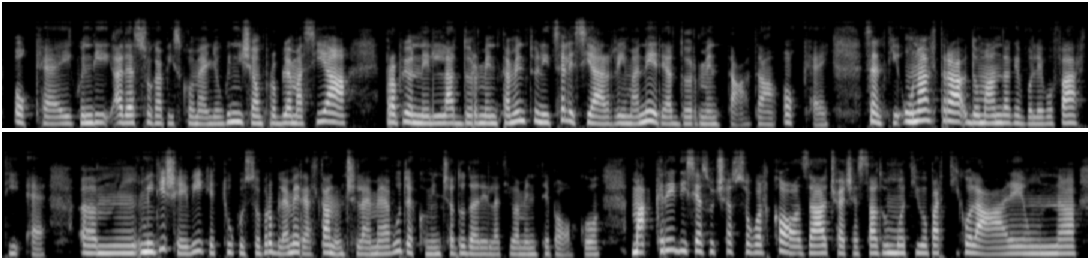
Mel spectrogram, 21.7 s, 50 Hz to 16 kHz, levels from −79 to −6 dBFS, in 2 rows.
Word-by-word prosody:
Okay, 200 -3 -3
quindi 220 +2 -1
adesso 220 +1 +1
capisco 205 -1 -5
meglio. 195 0 -3
Quindi 250 +2 +2
c'è 215 - +1
un 200 - +1
problema 210 0 +1
sia 245 +2 +5 0.4
proprio 230 +1 +3
nell'addormentamento 210 +4 +1
iniziale, 250 +3 +1
sia 220 -3 +3
a - - 0
rimanere 205 +3 +1
addormentata. 185 -1 -5
Okay. 170 -8 -7 0.3
Senti 225 -4 0
un'altra 275 0 +6
domanda 220 0 +1
che 215 -1 -5
volevo 190 0 -5
farti 215 -1 0
è: 165 -3 -8 0.4
uhm, 210 -1 0
mi 245 0 +7
dicevi 255 - 0
che 215 -4 -5
tu 230 - -6
questo 205 -1 -6
problema 220 -2 -1
in 240 - +2
realtà 185 +5 0
non 185 -3 -2
ce 185 - -4
l'hai 180 -1 -2
mai 190 +1 -2
avuto, 245 +5 -2
è 215 - -1
cominciato 190 +2 -5
da 190 -2 -2
relativamente 180 0 -7
poco. 175 0 -8 0.3
Ma 235 0 +6
credi 280 0 -1
sia 260 +1 +2
successo 255 0 -3
qualcosa? 215 -3 +2
Cioè 215 -1 -1
c'è 195 0 -4
stato 210 +3 -1
un 220 - +2
motivo 215 0 -2
particolare, 200 -3 0
un 200 0 0
210 Hz, 155 wpm, -25 LUFS, 195-230 Hz, 0.4 s, mi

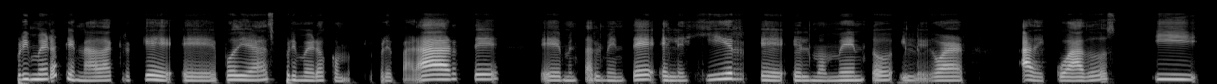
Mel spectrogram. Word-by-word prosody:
primero 235 +1 +2
que 235 - 0
nada, 185 0 -1
creo 190 -2 -15
que, 210 -4 +2
eh, 175 -1 -2
podías 210 +1 +1
primero 190 -4 -2
como 165 -4 -9
que - - -31
prepararte, 230 +6 +4 0.4
eh, 190 0 -2
mentalmente, 185 +3 -2
elegir 215 +7 -1
e 190 -2 -1
el 185 -1 -2
momento 180 - -1
y 100 - -6
lugar 185 - -1 0.5
adecuados, 180 -1 +1 0.3
y 235 -1 -1
190 Hz, 105 wpm, -22 LUFS, 180-225 Hz, 0.5 s, prepararte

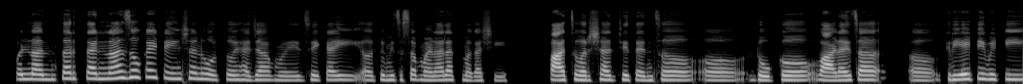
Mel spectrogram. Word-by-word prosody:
पण 235 -1 +1
नंतर 235 +3 +1
त्यांना 265 +1 +3
जो 330 +2 +3
काही 335 -1 +2
टेन्शन 265 -1 -1
होतो 225 -2 -1
ह्याच्यामुळे 205 -2 -2
जे 215 -2 -1
काही 210 -1 -2
अ, 205 - -3
तुम्ही 210 -1 -1
जसं 220 +2 -3
म्हणालात 200 +1 0
मगाशी 185 -1 -7 0.4
5 205 0 +5
वर्षात 210 0 +2
जे 215 - +2
त्यांचं 200 0 0
अ, 190 -2 -3
डोकं 200 +1 +2
वाढायचा 200 +2 +4 0.4
अ, - - -7 0.3
क्रिएटिव्हिटी 230 0 +2
210 Hz, 140 wpm, -23 LUFS, 200-235 Hz, 0.4 s, 5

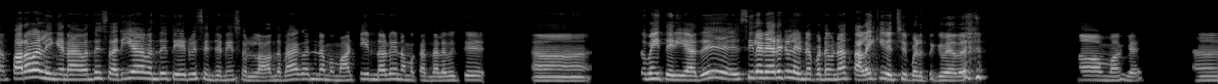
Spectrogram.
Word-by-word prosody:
பரவாயில்லைங்க, 270 -3 +5
நான் 225 0 +2
வந்து 280 +5 -3
சரியா 260 +5 +2
வந்து 260 0 -1
தேர்வு 235 +1 -1
செஞ்சனே 210 -2 -5
சொல்லலாம், 180 -3 -4
அந்த 195 0 -7
பேக் 240 +2 -1
வந்து 240 -1 -4
நம்ம 205 -3 -8
மாட்டி 205 +6 -3
இருந்தாலும் 225 0 -2
நமக்கு 200 -2 -7
அந்த 185 0 -4
அளவுக்கு, 195 +2 -5 0.7
அ, - - -1 1.0
சுமை 260 +1 +3
தெரியாது, 210 +2 +2 0.4
சில 300 0 +6
நேரங்கள்ல 295 -2 +5
என்ன 245 0 -1
பண்ணுவேனா, 240 +2 +1
தலைக்கு 250 +5 +3
வைச்சி 230 +2 -3
படுத்துக்குவேன் 185 -2 -1
அத, - - +3 1.2
ஆமாங்க 195 0 -3 0.7
அ. - - -5
230 Hz, 150 wpm, -23 LUFS, 200-255 Hz, 1.2 s, சில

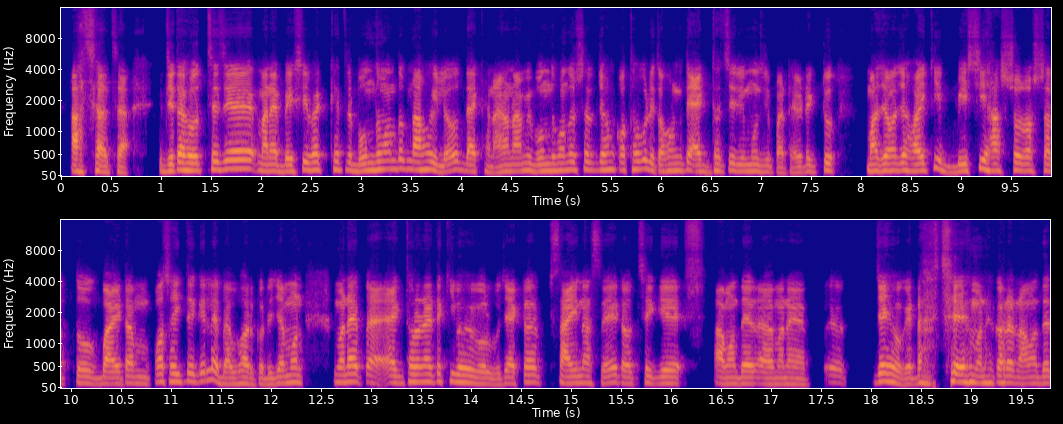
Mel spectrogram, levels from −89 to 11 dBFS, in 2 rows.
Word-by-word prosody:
আচ্ছা, - - -1
আচ্ছা। - - -2 0.5
যেটা 155 +3 +6
হচ্ছে 155 +3 +1
যে - - +5 0.3
মানে 145 0 +5
বেশিরভাগ 165 +5 +1
ক্ষেত্রে 170 -2 -4
বন্ধু-বান্ধব 180 +5 -1
না 165 - +7
হইলেও 135 -5 0
দেখেন, 130 -2 0
এখন 135 +1 0
আমি 155 +1 -3
বন্ধু-বান্ধবের 155 +3 -2
সাথে 165 -2 -3
যখন 170 +1 0
কথা 170 +2 -3
বলি 185 -4 -1
তখন 140 +2 -1
কিন্তু 150 - +1
এক 130 - +1
ধাঁচের 150 0 -3
ইমোজি 140 -2 -4
পাঠাই। 110 0 -5
ওটা 140 - -3
একটু 155 +6 -3 0.4
মাঝে, 145 +1 +3
মাঝে, 160 +1 +2
হয় 145 +1 +4
কি? 205 - -3 0.2
বেশি 145 +7 -1
হাস্যরসাত্মক 145 -2 -1
বা 130 - +6
এটা 145 +2 +1
উম - - -7
পচাইতে 170 +1 0
গেলে 205 +3 -1
ব্যবহার 130 +1 0
করি। 120 -1 -5
যেমন 155 +3 0 0.4
মানে 165 +2 +5
প্যা - - +2 0.2
এক 145 - -2
ধরনের 165 0 +4
একটা 170 0 -4
কিভাবে 160 -4 +1
বলব? 125 -2 -3
যে, - - 0
একটা 160 - -1 0.3
সাইন 140 +1 +4
আছে, 130 +1 -10
এটা 145 - -2
হচ্ছে 130 +4 -7
গিয়ে 140 0 +1 0.5
আমাদের 130 +1 +1
আ - - +1
মানে 125 0 -1 0.4
এ - - -3 0.4
যাই 180 - +6
হোক 130 - -1
এটা 150 - -2
হচ্ছে 180 +7 -3 0.2
মনে 145 0 -2
করেন 150 -1 +2
আমাদের 140 +1 -3
150 Hz, 200 wpm, -22 LUFS, 135-165 Hz, 0.5 s, না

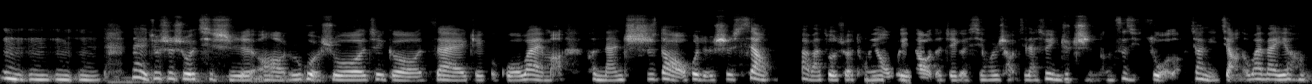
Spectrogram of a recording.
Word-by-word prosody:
嗯 280 -3 +6
嗯 220 -2 0
嗯 215 -2 +1
嗯， 205 -1 -2 0.3
那 330 - +2
也 260 - +4
就 275 +3 -2
是 270 0 -1
说， 245 -1 +6
其 245 -1 -4
实， 200 0 +1
呃， 195 -2 -3
如 220 +1 -1
果 235 -1 +5
说 200 -2 +3
这 230 +2 -1
个 185 -4 0
在 190 -1 0
这 195 +1 -5
个 - - -14
国 195 0 -1
外 225 -3 +3
嘛， 190 - -7 0.3
很 225 -4 -2
难 190 +2 -2
吃 240 +2 0
到， 245 -2 +1
或 240 - +5
者 200 -2 -5
是 230 +2 +7
像 215 -1 +2 0.2
爸 265 - -4
爸 200 -2 -4
做 210 0 +2
出 210 - -4
来 205 - -2
同 200 -2 -10
样 205 -1 -1
味 200 - +2
道 175 -2 -1
的 - - -8
这 200 -1 -2
个 - - -5
西 210 +3 -9
红 210 +1 -3
柿 - - -3
炒 - - -3
鸡 215 - -9
蛋， 200 - -4
所 260 +6 -1
以 - - +1
你 215 - 0
就 240 +3 -5
只 215 -1 0
能 200 - -13
自 265 +5 -6
己 210 - -10
做 445 +3 +3
了， - - -9
像 255 -5 0
你 195 - -7
讲 - - -2
的 - - -10
外 250 +2 0
卖 235 -1 +1
也 220 +1 +5
很 220 -1 -7
215 Hz, 305 characters per minute, -22 LUFS, 200-235 Hz, 0.3 s, 是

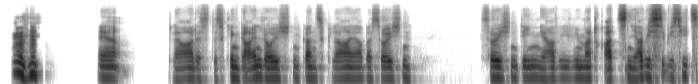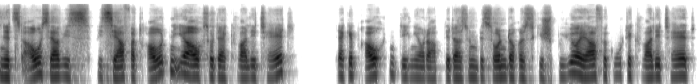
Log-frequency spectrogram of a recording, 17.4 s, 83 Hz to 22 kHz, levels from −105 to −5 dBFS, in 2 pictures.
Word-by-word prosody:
Mhm. 170 -2 +1 0.7
Ja. 135 -1 -4 0.6
Klar, 125 +2 -6
das 120 0 -13
das 130 - -11
klingt 130 -3 -4
einleuchtend, 130 0 -3
ganz 130 -1 -6
klar, 130 0 -5
ja, 130 0 -7
bei 130 0 -11
solchen, 130 +1 -7 0.9
solchen 135 0 -3
Dingen 135 0 -7
ja 130 +1 -8
wie 130 -1 -13
wie 135 - -7
Matratzen, 130 -1 -1
ja, 130 +3 -2
wie's 140 -1 +5
wie 135 - -10
sieht's 150 +1 -3
'n - - -5
jetzt 145 0 0
aus, 170 +1 +4
ja, 145 0 +6
wie's 145 -1 -1
wie 145 - -15
sehr 140 0 +6
vertraut 140 - +1
denn 200 - -4
ihr 175 -8 +8
auch 145 0 +8
so 145 - 0
der 140 -2 +1
Qualität 140 0 -2 0.5
der 155 - 0
gebrauchten 155 +1 +2
Dinge 140 -1 -7
oder 135 0 -2
habt 130 +1 -12
ihr 140 - -1
da 135 -1 +2
so 140 +2 -9
'n 135 - -7
besonderes 140 0 -1
Gespür 150 +4 +2
ja 145 +1 +6
für 150 0 -7
gute 155 0 -10
Qualität? 150 +1 0
135 Hz, 175 wpm, -24 LUFS, 130-145 Hz, 0.9 s, ihr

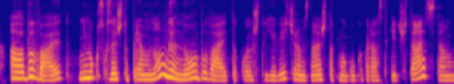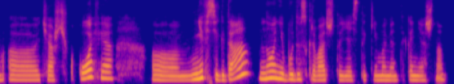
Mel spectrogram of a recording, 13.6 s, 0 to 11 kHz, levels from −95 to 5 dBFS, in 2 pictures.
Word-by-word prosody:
А, 245 -1 +7
бывает, 225 - +4
не 240 +2 +5
могу 260 0 +5
сказать, 215 +1 +1
что 215 -1 -7
прям 195 +1 0
много, 280 - +8
но 205 +6 +4
бывает 185 -9 -1
такое, 175 +1 -9
что 180 +1 -14
я 180 -1 -5
вечером, 200 -1 -2
знаешь, 185 +3 -3
так 185 -2 -12
могу 175 -1 -7
как 185 +1 -14
раз 175 0 -7
таки 180 +1 -8
читать 215 - -1
там, 175 +1 -5
э, 180 -1 -6
чашечку 175 -2 -10
кофе, 250 -1 +1 0.6
а, 170 -3 -4
не 180 +8 +2
всегда, 200 - -2 0.2
но 240 +3 +3
не 235 -4 +3
буду 200 +1 -3
скрывать, 180 -1 -6
что 180 - -11
есть 170 0 -8
такие 175 0 -11
моменты, 175 0 -6
конечно. 170 +1 -8
185 Hz, 165 wpm, -22 LUFS, 175-225 Hz, 0.6 s, много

